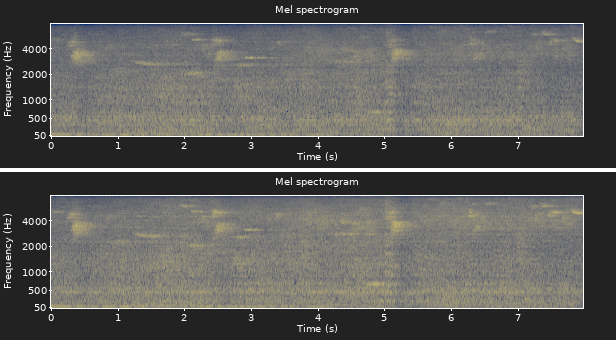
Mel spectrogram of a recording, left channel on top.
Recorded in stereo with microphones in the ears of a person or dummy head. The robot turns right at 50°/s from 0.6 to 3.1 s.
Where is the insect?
175° left, 0.7 m; by 8.0 s 60° right, 0.7 m.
